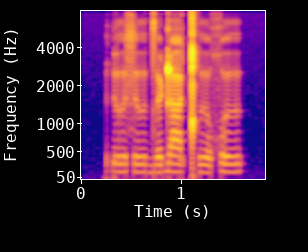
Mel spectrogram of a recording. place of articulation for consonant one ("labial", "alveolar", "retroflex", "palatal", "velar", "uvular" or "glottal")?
alveolar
